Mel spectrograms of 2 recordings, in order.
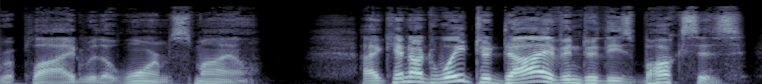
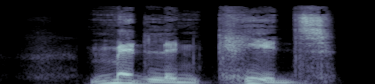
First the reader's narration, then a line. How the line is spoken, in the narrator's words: Baxter grumbled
